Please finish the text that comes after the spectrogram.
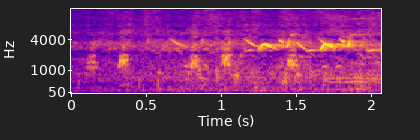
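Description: Several ducks quack faintly in the distance at a small farm duck pool, with short scattered calls over a soft background hiss.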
